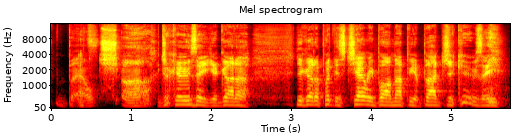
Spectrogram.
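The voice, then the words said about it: Weak character voice, older man. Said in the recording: “That's my Rick, but it's not very good. ... why are you sounding like a 50-year-old man? ... You gotta have more gravel.”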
